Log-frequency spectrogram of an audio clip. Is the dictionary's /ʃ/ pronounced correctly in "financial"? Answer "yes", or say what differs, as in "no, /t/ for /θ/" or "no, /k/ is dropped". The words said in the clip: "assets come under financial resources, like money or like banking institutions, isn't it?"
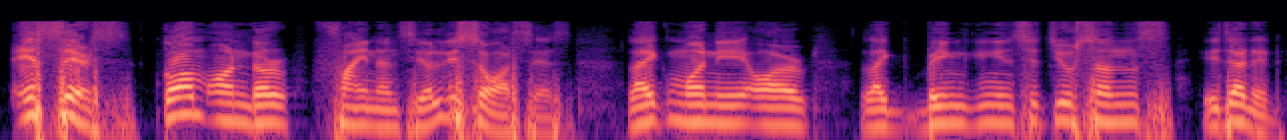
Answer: no, /s/ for /ʃ/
